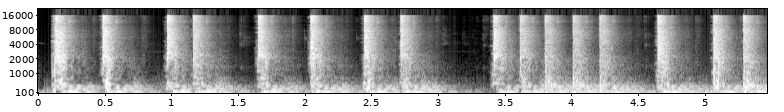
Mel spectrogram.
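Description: Tokarev TT12 semi-automatic 12-gauge shotgun fired in rapid succession from a long magazine, about three shots a second. There is a brief pause about three seconds in, then the rapid shots resume.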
